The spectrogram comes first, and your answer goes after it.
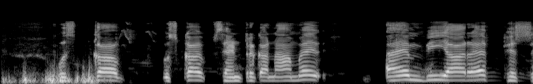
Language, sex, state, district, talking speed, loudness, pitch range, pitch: Hindi, male, Uttar Pradesh, Budaun, 100 wpm, -17 LUFS, 170-205 Hz, 185 Hz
